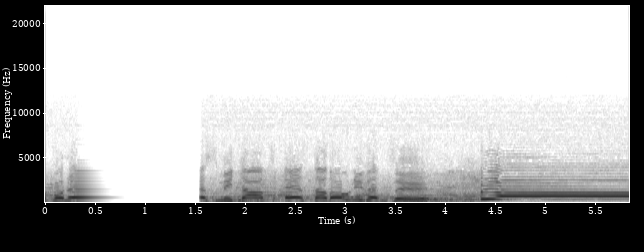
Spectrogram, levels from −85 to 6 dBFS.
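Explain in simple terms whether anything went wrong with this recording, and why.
From 0.33 to 1.57 s the sound stalls in a call audio freeze: the last sound trails off into a fading buzz or hiss, then about 0.8 s of silence. The likely cause is delayed packets emptying the jitter buffer. Unlike a dropout, nothing is lost; the audio resumes exactly where it stopped, just later.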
